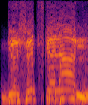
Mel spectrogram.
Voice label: voice message charged, crew tanks german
